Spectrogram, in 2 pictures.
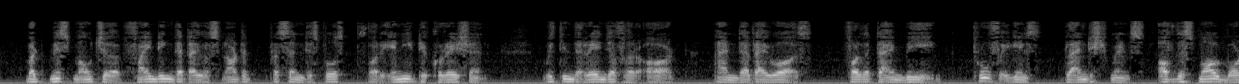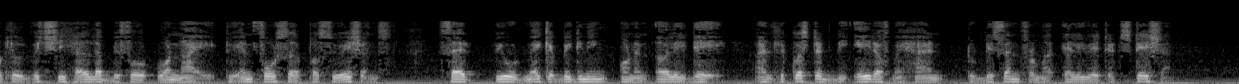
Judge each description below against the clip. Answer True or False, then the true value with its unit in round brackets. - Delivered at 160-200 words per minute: True (170 wpm)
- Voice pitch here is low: True (110 Hz)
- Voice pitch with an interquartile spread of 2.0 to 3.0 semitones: True (2.5 semitones)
